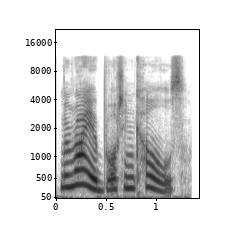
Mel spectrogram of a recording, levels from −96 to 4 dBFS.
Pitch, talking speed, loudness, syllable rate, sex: 265 Hz, 170 wpm, -16 LUFS, 4.8 syllables/s, female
